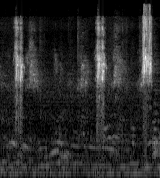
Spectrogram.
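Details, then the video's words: Sparrow nestlings calling for food in the nest, three brief, high, scratchy chirps spread over three seconds, with softer faint sounds between them. "Baby sparrow chirping sound for food"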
